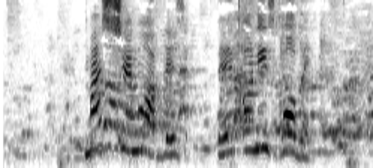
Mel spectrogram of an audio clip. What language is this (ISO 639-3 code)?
kat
